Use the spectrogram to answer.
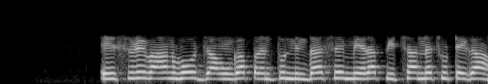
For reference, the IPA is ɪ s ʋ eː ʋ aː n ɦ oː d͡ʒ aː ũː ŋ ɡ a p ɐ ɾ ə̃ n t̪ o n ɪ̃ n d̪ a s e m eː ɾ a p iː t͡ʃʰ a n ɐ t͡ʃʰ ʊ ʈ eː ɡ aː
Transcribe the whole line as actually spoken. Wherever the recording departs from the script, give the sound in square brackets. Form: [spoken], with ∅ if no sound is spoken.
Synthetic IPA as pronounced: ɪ s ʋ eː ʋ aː n ɦ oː d͡ʒ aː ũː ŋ ɡ a p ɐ ɾ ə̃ n t̪ [u] n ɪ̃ n d̪ a s e m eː ɾ a p iː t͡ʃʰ a n ɐ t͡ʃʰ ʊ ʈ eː ɡ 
